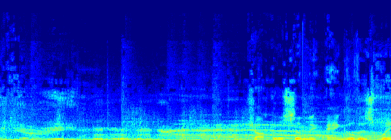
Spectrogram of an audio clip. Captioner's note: laughs then groans as he strains against the force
